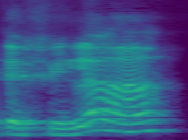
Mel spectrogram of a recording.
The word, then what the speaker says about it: tefillah: You can also say tefillah, but the way that it comes out, it's tefillah.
